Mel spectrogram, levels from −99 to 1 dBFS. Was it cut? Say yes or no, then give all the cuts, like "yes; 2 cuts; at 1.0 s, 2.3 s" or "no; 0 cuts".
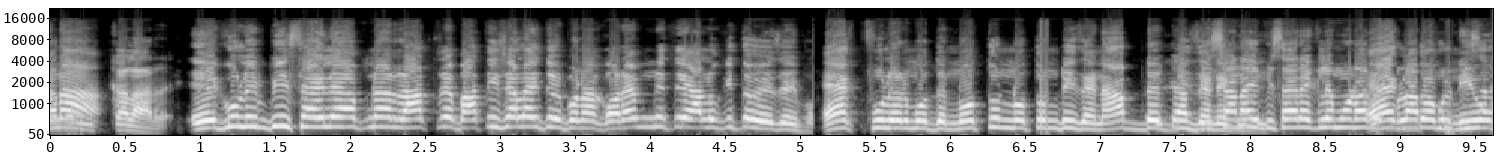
no; 0 cuts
